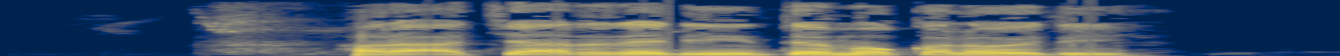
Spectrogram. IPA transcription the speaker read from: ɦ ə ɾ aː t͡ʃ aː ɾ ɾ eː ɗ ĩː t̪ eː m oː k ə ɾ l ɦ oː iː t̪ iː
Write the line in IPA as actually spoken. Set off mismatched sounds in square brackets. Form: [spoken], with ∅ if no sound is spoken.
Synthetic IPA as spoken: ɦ ə ɾ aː t͡ʃ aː ɾ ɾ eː ɗ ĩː t̪ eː m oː k ə [∅] l ɦ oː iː [d̪] iː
